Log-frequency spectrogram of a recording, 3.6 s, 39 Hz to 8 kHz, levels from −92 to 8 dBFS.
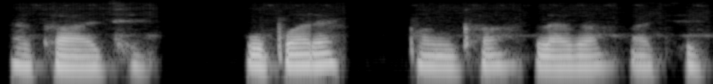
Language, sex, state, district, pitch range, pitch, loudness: Bengali, male, West Bengal, Jalpaiguri, 120-130 Hz, 125 Hz, -23 LUFS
